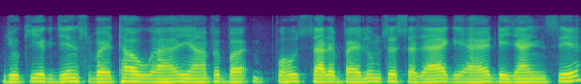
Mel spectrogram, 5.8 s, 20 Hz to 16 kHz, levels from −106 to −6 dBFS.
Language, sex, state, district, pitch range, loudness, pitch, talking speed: Hindi, male, Bihar, Patna, 140-150 Hz, -15 LUFS, 140 Hz, 175 wpm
